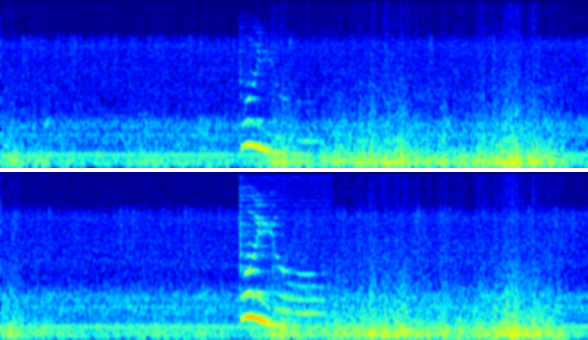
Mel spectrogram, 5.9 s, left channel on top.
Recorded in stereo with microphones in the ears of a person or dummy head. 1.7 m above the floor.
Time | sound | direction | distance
2.4 | a child speaking | 45° right (ahead or behind) | ?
